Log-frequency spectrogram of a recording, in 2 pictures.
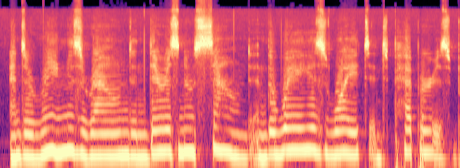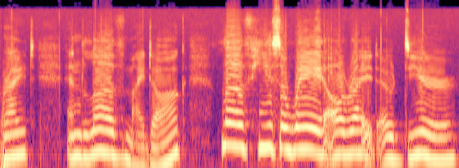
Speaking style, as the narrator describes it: wailed Rose

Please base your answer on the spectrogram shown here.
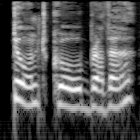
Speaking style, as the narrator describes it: Si sobbed

